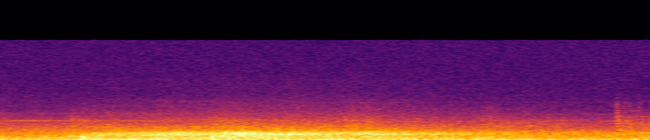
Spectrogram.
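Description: Tokaido Shinkansen train approaching a station, a steady rushing running noise that swells to a peak about two to three seconds in, then eases a little.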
